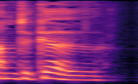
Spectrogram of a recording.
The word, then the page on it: undergo: British English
